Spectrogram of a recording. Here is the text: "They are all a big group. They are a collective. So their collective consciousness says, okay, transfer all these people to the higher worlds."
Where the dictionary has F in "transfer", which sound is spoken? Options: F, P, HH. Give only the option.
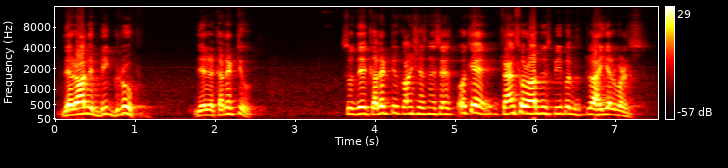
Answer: F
